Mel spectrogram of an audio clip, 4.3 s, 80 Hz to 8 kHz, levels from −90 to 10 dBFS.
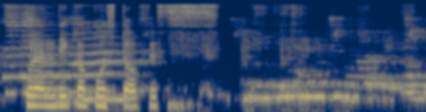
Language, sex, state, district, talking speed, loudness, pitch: Hindi, female, Chhattisgarh, Bastar, 70 wpm, -19 LUFS, 340 Hz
